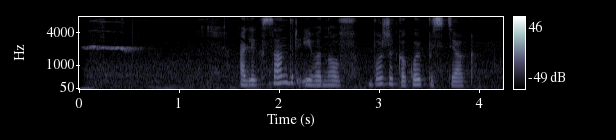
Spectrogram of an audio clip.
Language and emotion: Russian, neutral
